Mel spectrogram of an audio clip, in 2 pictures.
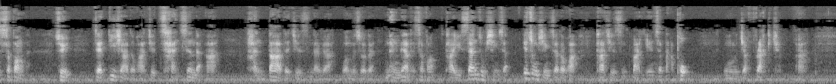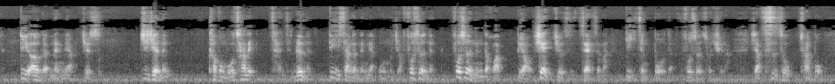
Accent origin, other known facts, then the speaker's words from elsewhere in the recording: China; 我们的中国人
